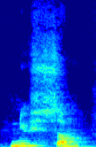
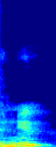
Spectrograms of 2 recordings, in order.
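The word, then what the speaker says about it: nous: is new and that's going to be new new don't pronounce the e s it's silent so new new next up we have the formal and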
